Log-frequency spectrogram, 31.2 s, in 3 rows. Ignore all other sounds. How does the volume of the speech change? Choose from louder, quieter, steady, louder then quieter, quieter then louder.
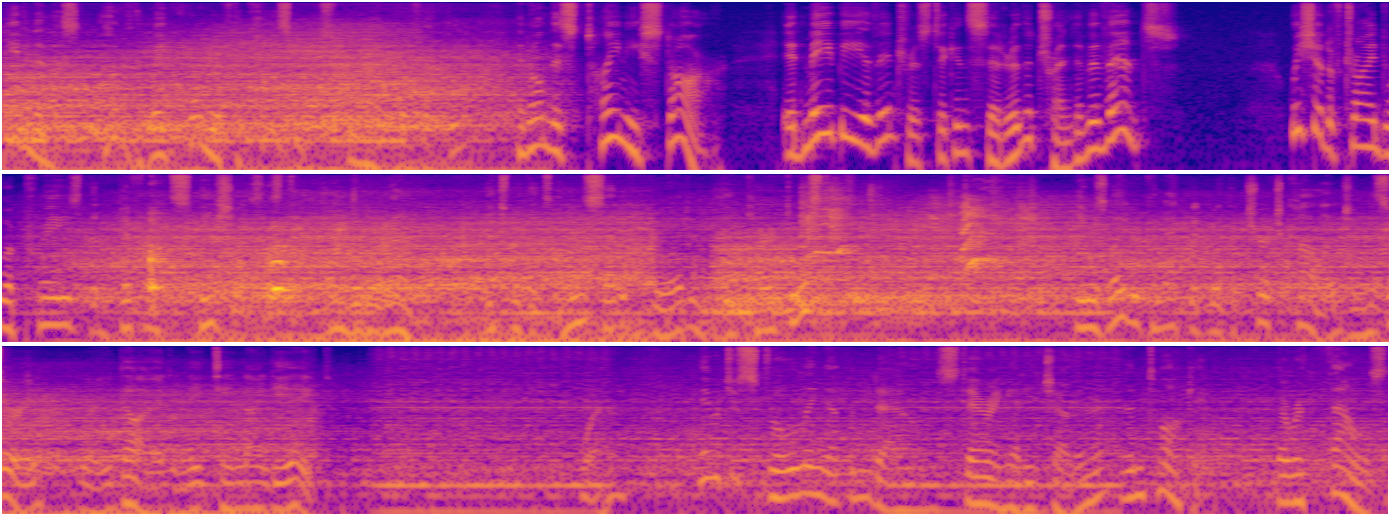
steady.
